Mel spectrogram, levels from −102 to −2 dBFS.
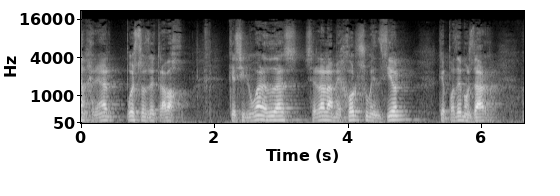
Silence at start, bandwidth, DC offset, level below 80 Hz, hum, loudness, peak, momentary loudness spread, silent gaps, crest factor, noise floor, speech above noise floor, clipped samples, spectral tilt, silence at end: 0 s; 16 kHz; under 0.1%; -56 dBFS; none; -21 LUFS; -4 dBFS; 12 LU; none; 18 dB; -48 dBFS; 27 dB; under 0.1%; -5 dB/octave; 0 s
